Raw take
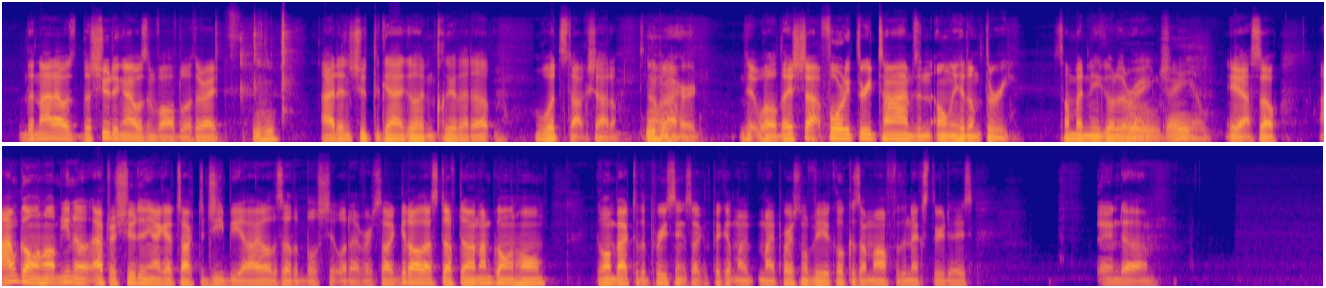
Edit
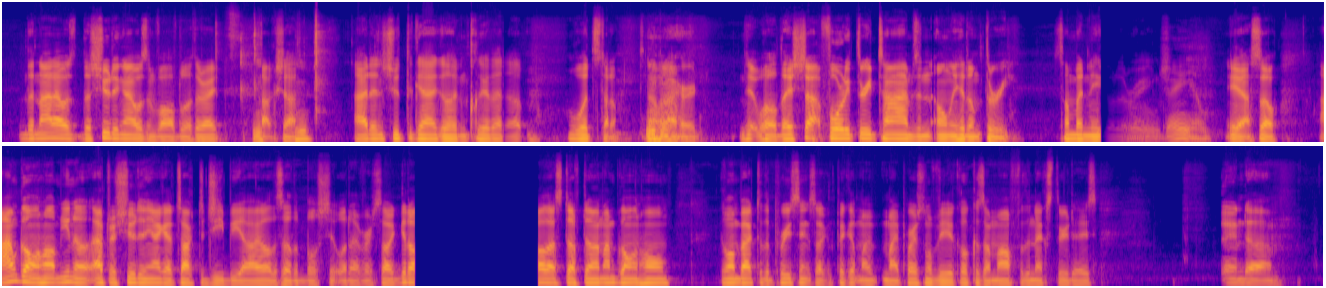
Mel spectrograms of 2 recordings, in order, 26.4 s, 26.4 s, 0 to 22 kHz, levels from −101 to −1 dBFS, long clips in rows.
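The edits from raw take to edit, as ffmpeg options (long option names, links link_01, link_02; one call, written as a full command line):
ffmpeg -i in.wav -filter_complex "[0:a]asplit=7[link_01][link_02][link_03][link_04][link_05][link_06][link_07];[link_01]atrim=end=2.602[link_08];[link_02]atrim=start=5.718:end=6.052[link_09];[link_03]atrim=start=2.598:end=4.68,asetpts=PTS-STARTPTS,afade=type=out:start_time=2.078:duration=0.004:curve=hsin[link_10];[link_04]atrim=start=4.68:end=5.722,asetpts=PTS-STARTPTS,afade=type=in:duration=0.3[link_11];[link_05]atrim=start=6.048:end=10.98,asetpts=PTS-STARTPTS,afade=type=out:start_time=4.928:duration=0.004:curve=hsin[link_12];[link_06]atrim=start=10.98:end=17.34,asetpts=PTS-STARTPTS,afade=type=in:duration=1.19:curve=qua,afade=type=out:start_time=6.356:duration=0.004:curve=hsin,apad=pad_dur=1.24[link_13];[link_07]atrim=start=17.34,asetpts=PTS-STARTPTS,afade=type=in:duration=0.004:curve=hsin[link_14];[link_08][link_09]acrossfade=duration=0.004:curve1=hsin:curve2=hsin[link_15];[link_10][link_11]concat=n=2:v=0:a=1[link_16];[link_15][link_16]acrossfade=duration=0.004:curve1=hsin:curve2=hsin[link_17];[link_12][link_13][link_14]concat=n=3:v=0:a=1[link_18];[link_17][link_18]acrossfade=duration=0.004:curve1=hsin:curve2=hsin" out.wav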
